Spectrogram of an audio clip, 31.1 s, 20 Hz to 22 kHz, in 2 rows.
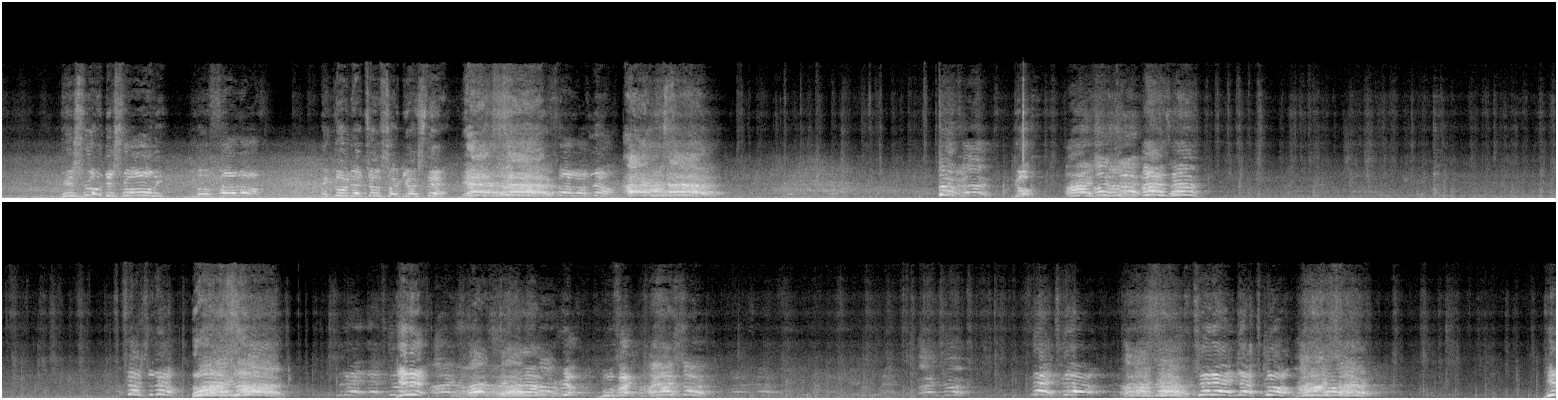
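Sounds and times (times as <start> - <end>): group yelling together: 4.6 - 7.2, 9.4 - 12.0, 16.8 - 23.4, 25.8 - 29.4
instructor barking orders: 4.6 - 7.2, 9.4 - 12.0, 16.8 - 23.3, 24.4 - 29.3.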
